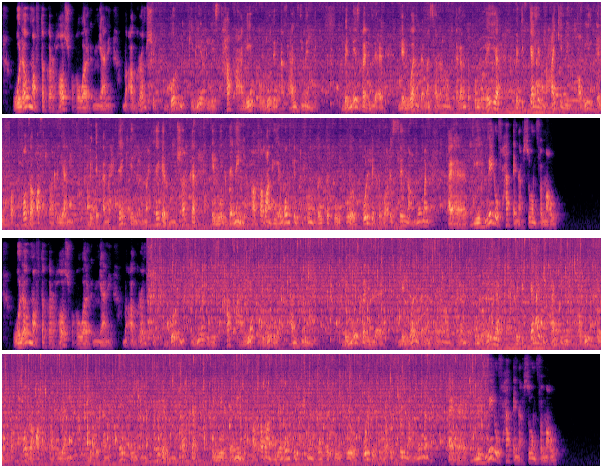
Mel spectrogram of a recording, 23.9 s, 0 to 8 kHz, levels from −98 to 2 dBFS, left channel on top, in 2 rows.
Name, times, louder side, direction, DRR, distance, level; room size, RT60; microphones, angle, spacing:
voice 1, 0.0-13.4 13.7-23.0, left 3 dB, 55° left, 0.6 m, -27 dB
sound 1, 2.9-21.7, right 7 dB, 75° right, 0.5 m, -31 dB
sound 2, 8.0-20.0, equal, 10° right, 0.6 m, -38 dB
4.1 x 2.3 x 3.4 m
head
